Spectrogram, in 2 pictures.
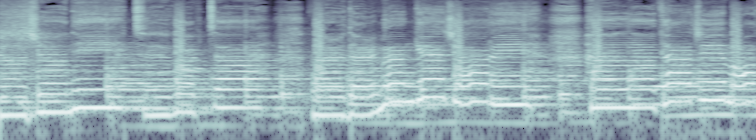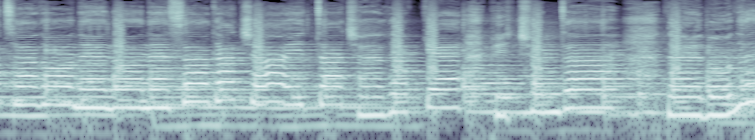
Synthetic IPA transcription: jʌd͡ʑʌɲitɯɡʌp̚t͈anaɭdaɭmɯnɡed͡ʑʌɾi | halːʌɡad͡ʑimotʰaɡone̞none̞sʰʌɡat͡ɕʰʌit̚t͈at͡ɕaɡap̚k͈e̞pit͡ɕʰʌndanaɭmonɯ

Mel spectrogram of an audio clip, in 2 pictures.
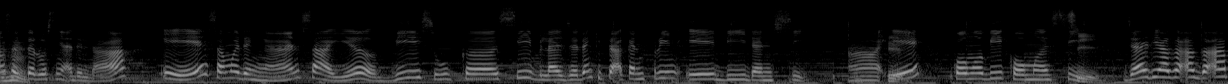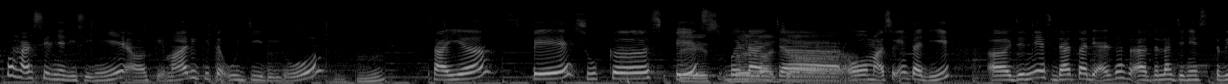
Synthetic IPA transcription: sət̪əɾʊsɲaadalah | ʔesamãdəŋansajabisukəsibəlad͡ʒardankit̪aakanpɾinebidansi | ãe | koməbikoməsi | d͡ʒadiaɡaʔaɡaʔapaɦasɪlɲadisiniokemaɾikit̪aʔud͡ʒidulu | saja | spesːukəspesbəllad͡ʒaromaʔsʊk̚ɲat̪adi | ʔəd͡ʒənɪsdat̪adiat̪asadalahd͡ʒənɪst̪ɾi

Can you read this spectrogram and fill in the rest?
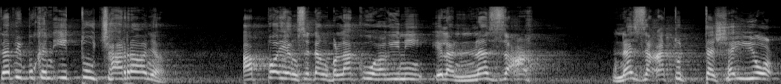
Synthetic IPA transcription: t̪apibukanit̪ut͡ʃaɾaɲa̰ | ʔapajaŋsədaŋbərlakuhaɾiːniialahnazʕa | nazʕat̪ʊt̪ːaʃajːʊʔ

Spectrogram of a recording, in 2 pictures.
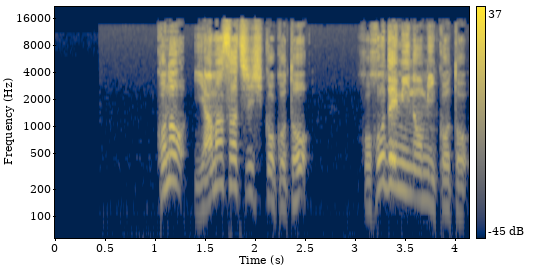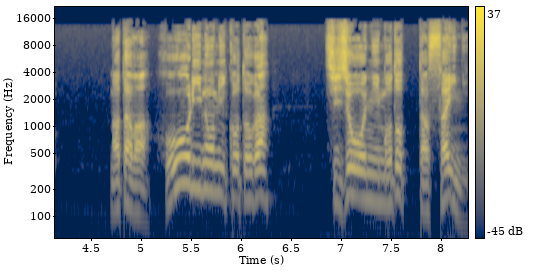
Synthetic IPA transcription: ko̞no̞jamasat͡ɕiçi̥ko̞ko̞t̪o̞ho̞ɦo̞d̪e̞mʲino̞mʲiko̞t̪o̞ | mat̪aβahoːɾʲino̞mʲiko̞t̪o̞ɡa | t͡ɕiʑo̞ːɲ̟imo̞d̪o̞t̪ːasaiɲ̟ḭ

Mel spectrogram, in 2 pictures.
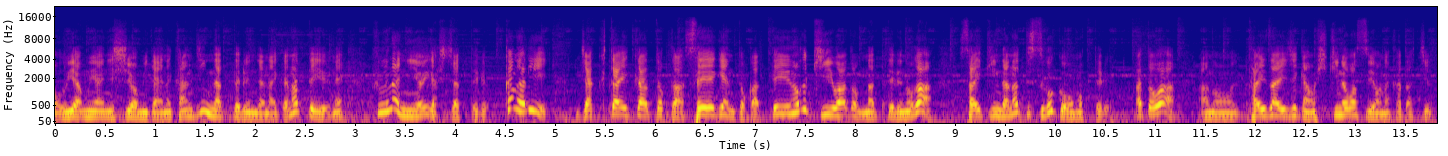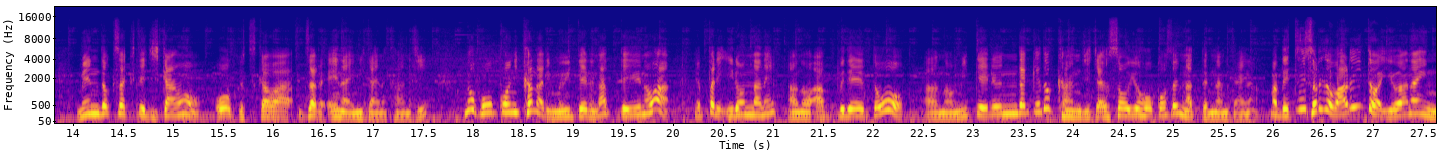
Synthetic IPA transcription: ɯ̟jamɯ̟jaɲ̟iɕijo̞ːmʲit̪ainakãɲ̟d͡ʑiɲ̟inat̪ːe̞ɾɯ̟̃ɲ̟d͡ʑanaikanat̪ːe̞jɯ̟ːne̞ | ɸɯ̟ːnaɲ̟ijo̞iɡaɕi̥t͡ɕat̪ːe̞ɾɯ̟kanaɾʲi | d͡ʑakɯ̟̥t̪aikat̪o̞kase̞ːɡẽ̞nt̪o̞kat̪ːe̞jɯno̞ɡakʲiːβaːd̪o̞ɲ̟inat̪ːe̞ɾɯ̟no̞ɡa | saikʲĩnd̪anat̪ːe̞sɨɡo̞kɯ̟o̞mo̞t̪ːe̞ɾɯ̟̰ | at̪o̞βa | a̰no̞t̪aizaiʑikãɰ̃oçi̥kʲino̞basɨjo̞ːnakat̪at͡ɕi | mẽ̞nd̪o̞kɯ̟sakɯ̟̥t̪e̞ʑikãɰ̃o̞oːkɯ̟t͡sɨ̥kaβazaɾaʔe̞naimʲit̪ainakãɲ̟d͡ʑi | no̞ho̞ːko̞ːɲ̟ikanaɾʲimɯ̟it̪e̞ɾɯ̟nat̪ːe̞jɯ̟ːno̞βa | japːaɾʲiʔiɾõ̞nːane̞ano̞ʔapːɯ̟d̪e̞ːt̪o̞ː | ano̞mʲit̪e̞ɾɯ̟̃nd̪ake̞d̪o̞kãɲ̟d͡ʑit͡ɕaɯ̟so̞ːjɯ̟ːho̞ːko̞ːse̞ːɲ̟inat̪ːe̞ɾɯ̟namʲit̪aina̰mabe̞t͡sɨɲ̟iso̞ɾe̞ɡaβaɾɯ̟it̪o̞β̞aiβanaĩn

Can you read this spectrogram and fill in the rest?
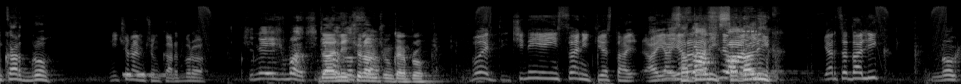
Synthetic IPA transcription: ŋkaɾt̪̚bɾo | nit͡ʃunamit͡ʃʲuŋkaɾt̪̚bɾo | t͡ʃinejeʒumat͡ʃid̪anit͡ʃunamit͡ʃũŋkaɾt̪̚bɾo | bət͡ʃinejeĩnst̪anit̪iəst̪aajajaaɾaliealik | jaɾt͡sad̪alik | no

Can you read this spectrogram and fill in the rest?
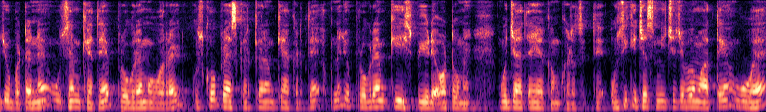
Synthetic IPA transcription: d͡ʒoːbɐʈənɦɛʊseɦɐ̃mkɛɦt̪eɦɛ̃pɾoːɡɾɛːmoːʋəɾːaːɪʈʊskopɾɛːskɐɾkeɾɦɐmkjaːkɐɾt̪eɦɛ̃ʔɐpnad͡ʒoːpɾoːɡɾɛːmkispiːɖɦɛɔːʈomẽ | ʋod͡ʒjaːd̪ajakɐmkɐɾsɐ̥k̚t̪eɦɛ̃ʊsiked͡ʒɐsniːt͡ʃed͡ʒɐbɦɐmaːt̪eɦɛ̃ʋoɦɛː

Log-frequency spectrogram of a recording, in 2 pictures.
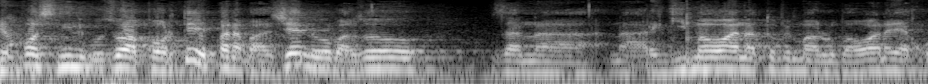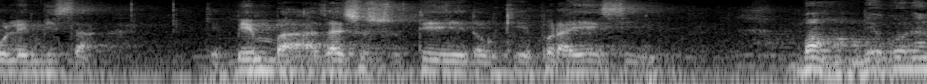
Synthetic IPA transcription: ʁepɔ̃sninibozoapɔʁteepanabaʒɛnojobazo | zananaɡimawanatop̬emalobawanajakolembisa | kebembaa̰zalisusutɛdɔ̃ŋkeponajesi | bɔ̃ndekon

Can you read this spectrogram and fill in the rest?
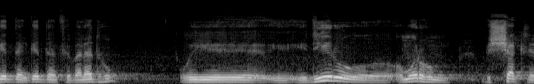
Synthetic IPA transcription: ɡɪd̪ːænɡɪd̪ːænfibalad̪hʊm | wɪ | jd̪iːɾuʔʊ̰muːɾhʊmbɪʃːækl

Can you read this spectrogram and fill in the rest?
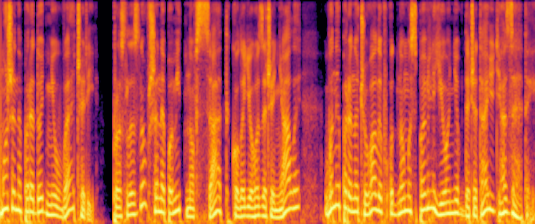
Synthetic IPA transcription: mɔʒɛnɐpe̞ɾed̪ɔdʲnʲiwʋɛt͡ʃeɾʲḭ | pɾɔslˠɪznuwʃɛnepɔmʲit̪nɔwsɑt̪kɔlˠɪjɔɦɔzɐt͡ʃɪnʲɑlˠɪ | ʋɔnɪpeɾenɔt͡ʃʊʋɑlˠɪwɔd̪nɔmʊzpɐʋʲilʲjɔnʲiwd̪ɛt͡ʃɪt̪ɑjʊtʲɦɐzɛt̪ɪ̰

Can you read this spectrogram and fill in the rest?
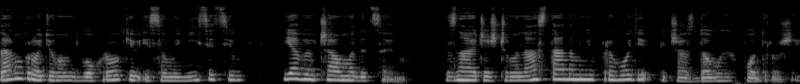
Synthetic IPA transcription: t̪ɑmpɾɔtʲɐɦɔmd̪ʋɔxɾɔkʲiwḭsɔmɪmʲisʲɐt͡sʲiw | jaʋɪwt͡ʃɑwmed̪ɪt̪sɪ̰nʊ | znɑjʊt͡ʃɪʃt͡ʃɔʋɔnɑst̪ɑnɛmenʲiwpɾɪɦɔdʲipʲid̪̥̚t͡ʃɑzd̪ɔwɦɪxpɔd̪ɾṵʒɪj

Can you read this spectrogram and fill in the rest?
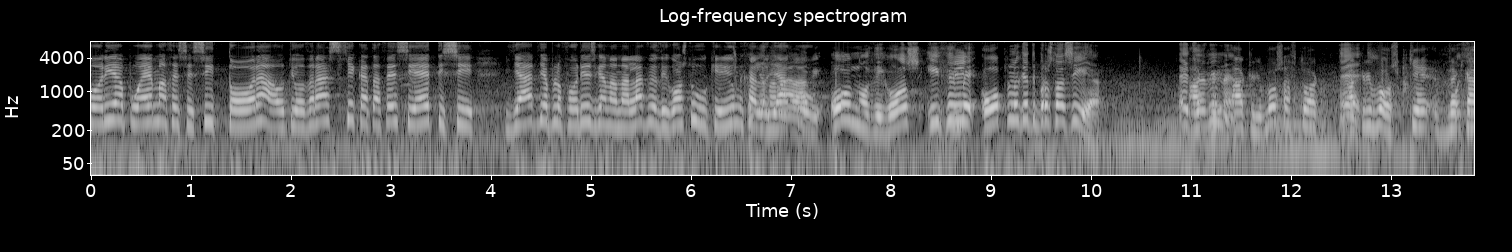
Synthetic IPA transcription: oɾiɐpue̞mɐθe̞se̞sit̪o̞ɾɐo̞t̪io̞ðɾɐsi̥çe̞kɐt̪ɐθe̞sie̞t̪isi | ʝɐɐðʝɐplo̞fo̞ɾie̞zʝɐnɐːnɐlɐvio̞ðiɣo̞st̪uciɾiumixɐloʎɐluvionoðiɣo̞siθe̞le̞ʔo̞ploʝɐt̪ibɾost̪ɐsiɐ̰ | eeɐkɾivo̞sɐft̪oɐkɾivo̞sce̞ðeɐ

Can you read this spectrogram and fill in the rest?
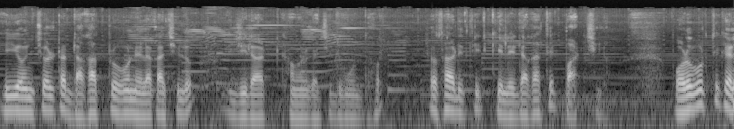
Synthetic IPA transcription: ejɔnt͡ɕɔlʈaɖakat̪̚pɾobonelakat͡ɕʰilo | d͡ʑiɾaʈkʰamaɾkat͡ɕʰid̪umud̪ʱːo | t͡ɕɔt̪ʰaɾit̪iɾkeleɖakat̪eɾpaʈt͡ɕʰilo | pɔɾoboɾt̪ikʰɛ

